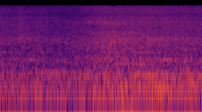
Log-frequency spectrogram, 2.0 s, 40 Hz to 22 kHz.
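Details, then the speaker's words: Nissan Calibre after treatment: engine now steady and tight with a firm low rumble, no wheeze or hiss, pulls hard from about 1,000–2,000 rpm instead of 3,000; earlier leaky sound gone, power restored. "Pero iba na yung tunog niya, oh. Pulido na. No? Kanina singaw eh. May power na."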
